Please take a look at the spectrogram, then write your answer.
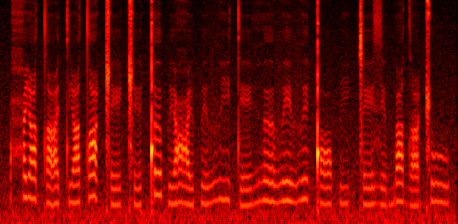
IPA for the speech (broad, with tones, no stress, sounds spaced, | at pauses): ħ i˥˧ tˤ e˩˧ t i˩˧ tˤ ə˥˧ ǁ e˩˧ ǁ ɪ˩˧ ǃ ə˥˧ p ɪ˩˧ ʕ ɪ˩˧ p ɪ˩˧ v i˥˧ t e˩˧ ɦ ə˥˧ v e˥˧ v ɪ˥˧ ǃ ɔ˩˧ p i˩˧ ǀ e˩˧ z ɪ˩˧ b u˥˧ dˤ i˩˧ ǁ u˥˧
